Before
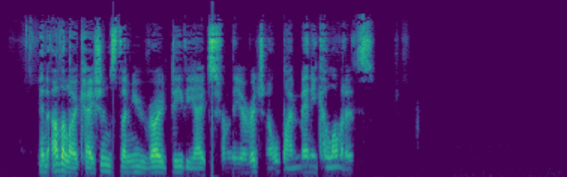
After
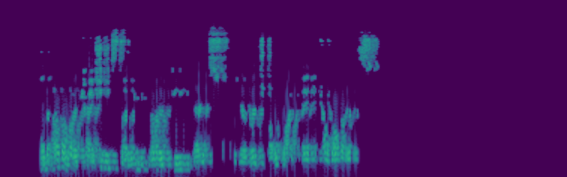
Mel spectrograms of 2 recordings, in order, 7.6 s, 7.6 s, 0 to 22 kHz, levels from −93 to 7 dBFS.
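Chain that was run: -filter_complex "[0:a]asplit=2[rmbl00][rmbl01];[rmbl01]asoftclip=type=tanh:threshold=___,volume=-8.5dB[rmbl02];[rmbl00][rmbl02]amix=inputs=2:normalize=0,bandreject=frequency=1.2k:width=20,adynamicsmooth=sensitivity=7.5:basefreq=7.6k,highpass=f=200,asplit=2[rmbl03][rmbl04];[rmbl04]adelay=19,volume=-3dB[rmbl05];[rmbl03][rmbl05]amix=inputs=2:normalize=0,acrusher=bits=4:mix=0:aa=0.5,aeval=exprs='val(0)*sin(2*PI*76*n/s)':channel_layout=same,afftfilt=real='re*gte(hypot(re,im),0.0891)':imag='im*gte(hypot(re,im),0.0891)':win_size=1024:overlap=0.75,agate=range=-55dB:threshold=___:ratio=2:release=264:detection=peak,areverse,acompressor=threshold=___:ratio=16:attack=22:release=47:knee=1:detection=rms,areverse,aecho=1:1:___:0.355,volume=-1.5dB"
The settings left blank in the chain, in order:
-18dB, -40dB, -28dB, 99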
